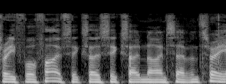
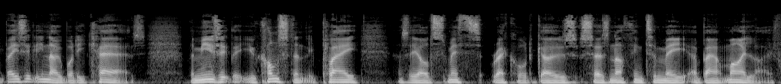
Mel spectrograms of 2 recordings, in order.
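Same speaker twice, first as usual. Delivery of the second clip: ordinary talk, nothing marked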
